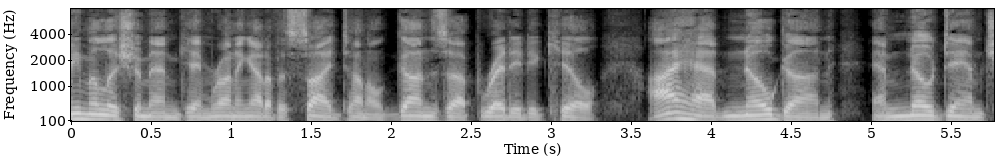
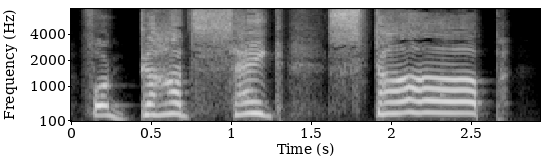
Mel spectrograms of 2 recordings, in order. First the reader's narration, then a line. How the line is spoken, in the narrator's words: screaming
